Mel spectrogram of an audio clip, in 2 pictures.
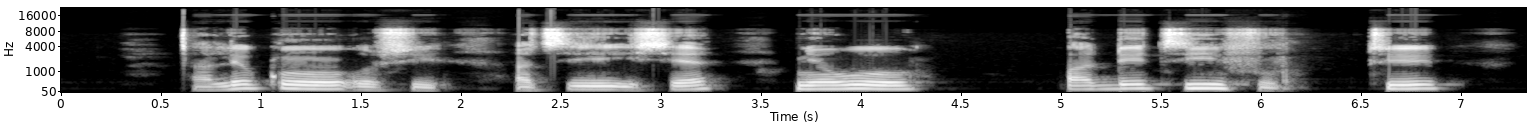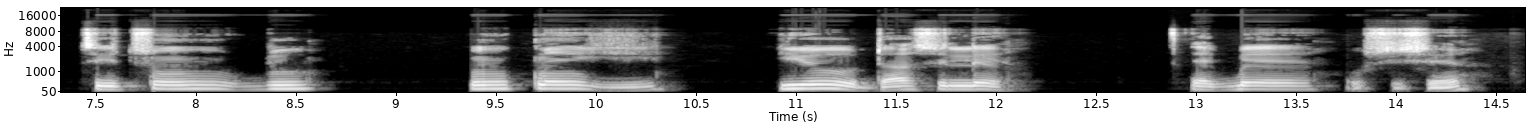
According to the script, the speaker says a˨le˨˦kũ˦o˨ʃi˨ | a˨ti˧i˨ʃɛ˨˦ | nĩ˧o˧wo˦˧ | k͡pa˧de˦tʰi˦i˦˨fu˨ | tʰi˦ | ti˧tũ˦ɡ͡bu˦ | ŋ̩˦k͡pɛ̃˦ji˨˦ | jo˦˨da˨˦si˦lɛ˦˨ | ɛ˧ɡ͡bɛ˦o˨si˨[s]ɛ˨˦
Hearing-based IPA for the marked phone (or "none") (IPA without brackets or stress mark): ʃ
